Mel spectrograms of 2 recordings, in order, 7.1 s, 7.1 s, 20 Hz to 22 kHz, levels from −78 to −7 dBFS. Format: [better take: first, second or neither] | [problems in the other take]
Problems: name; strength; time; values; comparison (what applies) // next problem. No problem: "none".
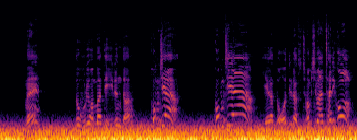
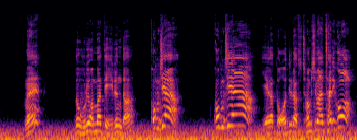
second | low rumble; loud; throughout; 2 dB below the speech; faint in the second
